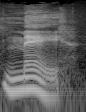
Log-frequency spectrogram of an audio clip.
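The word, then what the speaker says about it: may (μή): And the Greek language used there begins with a little 2-letter word that's pronounced may.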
